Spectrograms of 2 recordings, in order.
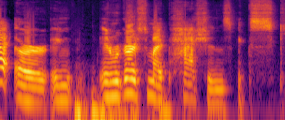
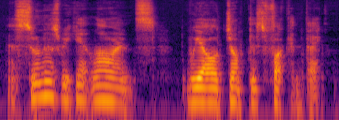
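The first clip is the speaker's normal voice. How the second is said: half-whispered as quietly as possible, barely audible; 12 dB quieter than usual. Playing a character half-whispering a plan to another character, half-whispering as quietly as possible. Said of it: "he whispers as quietly as possible".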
